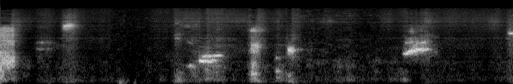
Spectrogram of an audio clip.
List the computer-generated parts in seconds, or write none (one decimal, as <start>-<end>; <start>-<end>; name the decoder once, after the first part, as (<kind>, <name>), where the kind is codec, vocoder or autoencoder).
0.0-1.1 (autoencoder, DAC-VAE); 1.5-3.0; 3.8-5.1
